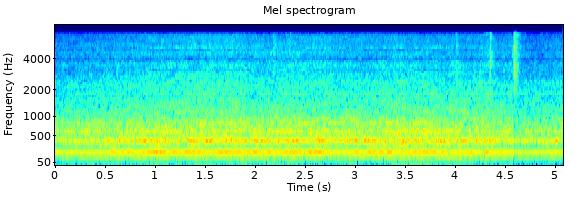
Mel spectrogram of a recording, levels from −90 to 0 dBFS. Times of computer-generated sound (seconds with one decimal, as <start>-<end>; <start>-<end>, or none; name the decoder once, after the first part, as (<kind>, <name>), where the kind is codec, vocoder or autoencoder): 0.9-2.0 (codec, DAC); 2.5-4.3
